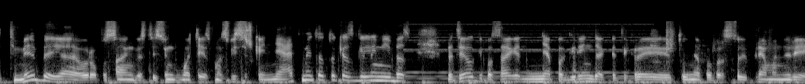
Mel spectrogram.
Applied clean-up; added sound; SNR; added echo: none; Computer keyboard + Organ; 15 dB; none.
